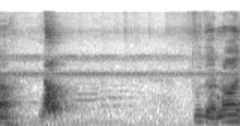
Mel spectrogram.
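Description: One short, sharp animal call about half a second in, over a steady high insect chirring in the background.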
